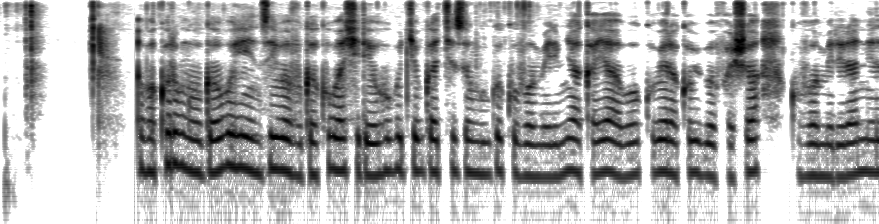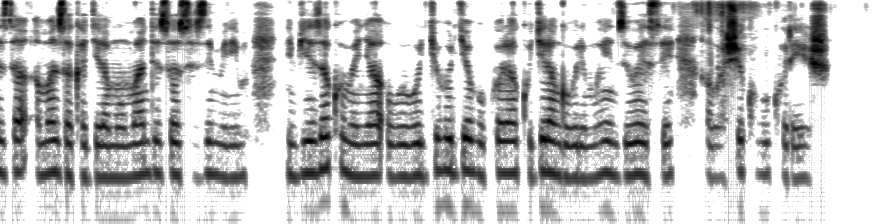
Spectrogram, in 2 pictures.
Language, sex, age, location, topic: Kinyarwanda, male, 25-35, Nyagatare, agriculture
